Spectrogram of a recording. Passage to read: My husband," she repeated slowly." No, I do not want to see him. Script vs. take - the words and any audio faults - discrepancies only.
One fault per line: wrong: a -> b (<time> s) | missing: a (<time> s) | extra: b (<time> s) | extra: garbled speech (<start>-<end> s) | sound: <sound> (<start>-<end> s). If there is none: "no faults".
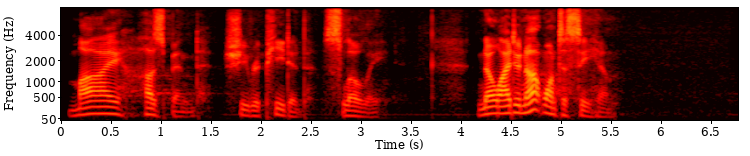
no faults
